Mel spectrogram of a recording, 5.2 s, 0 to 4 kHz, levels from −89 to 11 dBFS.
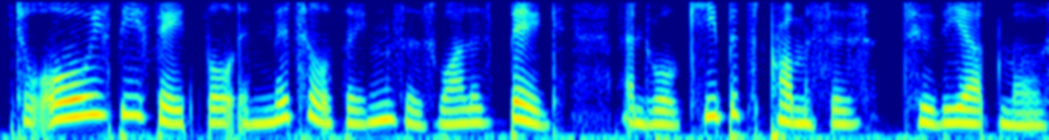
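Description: No technical faults can be heard anywhere in the recording; the signal stays continuous and steady throughout.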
